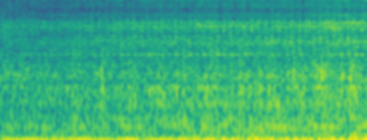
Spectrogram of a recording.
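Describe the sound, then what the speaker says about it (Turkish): A car engine runs steadily at idle during heavy maintenance, with the chain cover off and the V-belt removed, giving a continuous close mechanical drone with no talk. "Marşa bastık arkadaşlar."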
